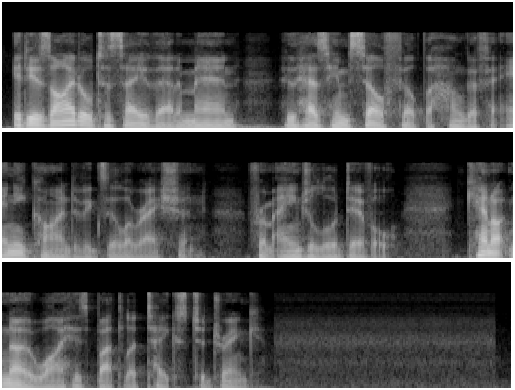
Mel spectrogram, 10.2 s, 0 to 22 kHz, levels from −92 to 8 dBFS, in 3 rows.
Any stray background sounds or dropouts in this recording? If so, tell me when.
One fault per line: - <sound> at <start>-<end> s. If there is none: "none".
none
